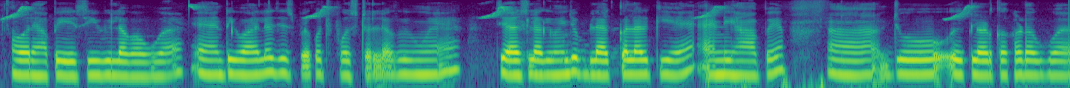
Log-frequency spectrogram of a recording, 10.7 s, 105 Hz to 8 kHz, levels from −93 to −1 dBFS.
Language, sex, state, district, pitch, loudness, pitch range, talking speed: Hindi, female, Bihar, Madhepura, 205 Hz, -17 LUFS, 200-215 Hz, 215 wpm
